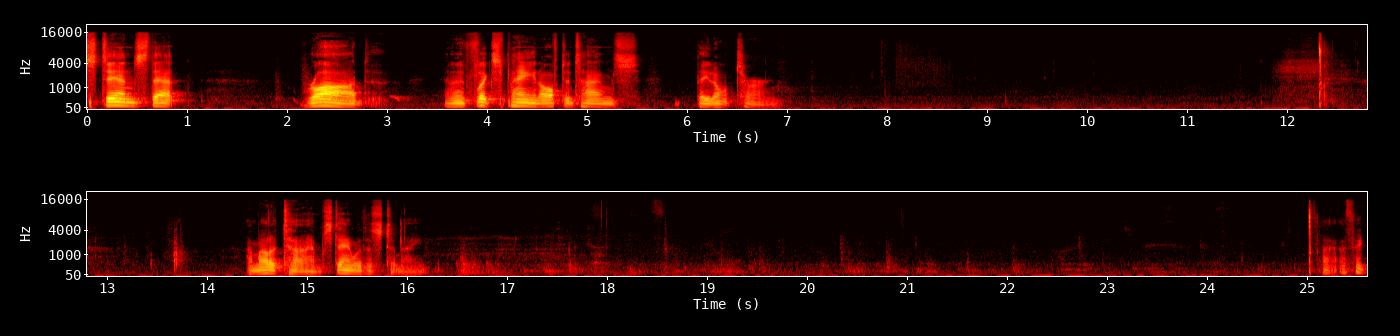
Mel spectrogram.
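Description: A man speaks calmly over a microphone in a large echoing room, with long pauses.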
